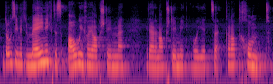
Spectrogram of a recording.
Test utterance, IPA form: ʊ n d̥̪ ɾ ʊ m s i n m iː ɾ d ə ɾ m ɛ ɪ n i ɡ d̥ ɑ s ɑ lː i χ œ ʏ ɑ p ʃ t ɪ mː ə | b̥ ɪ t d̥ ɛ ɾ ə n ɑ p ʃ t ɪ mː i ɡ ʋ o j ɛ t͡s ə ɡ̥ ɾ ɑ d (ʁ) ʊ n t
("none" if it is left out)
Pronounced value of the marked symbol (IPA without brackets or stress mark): χ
